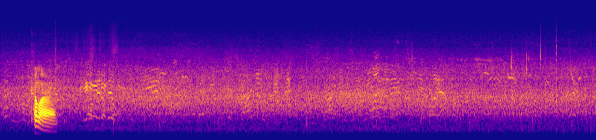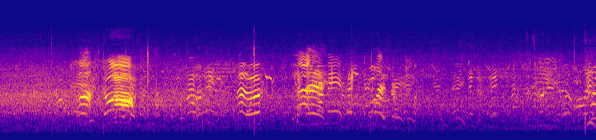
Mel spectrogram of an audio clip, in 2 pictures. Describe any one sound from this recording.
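Voices of men and women shout and call out across an open field at a distance.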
